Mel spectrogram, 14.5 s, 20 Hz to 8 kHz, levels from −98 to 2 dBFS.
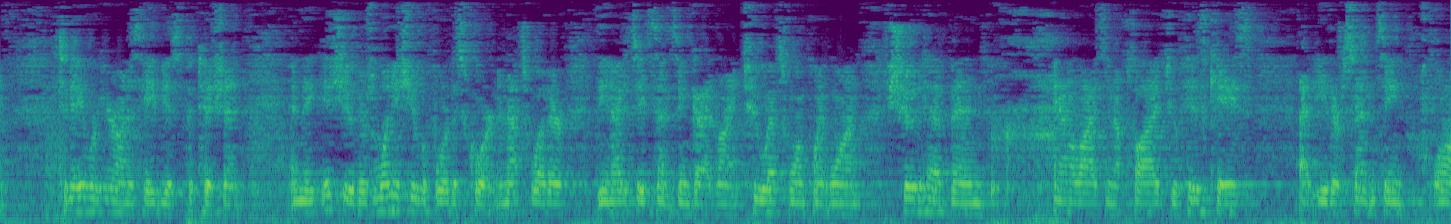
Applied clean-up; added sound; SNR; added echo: none; none; none; reverberation time 0.8 s.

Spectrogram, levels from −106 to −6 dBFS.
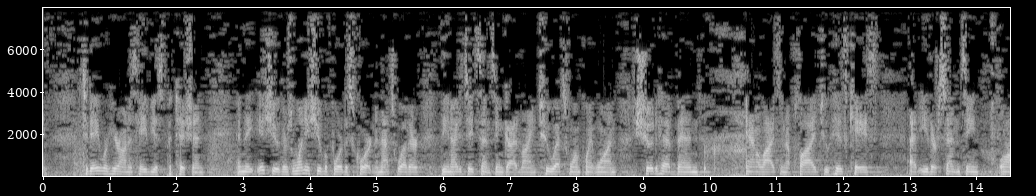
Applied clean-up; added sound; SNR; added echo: none; none; none; none.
